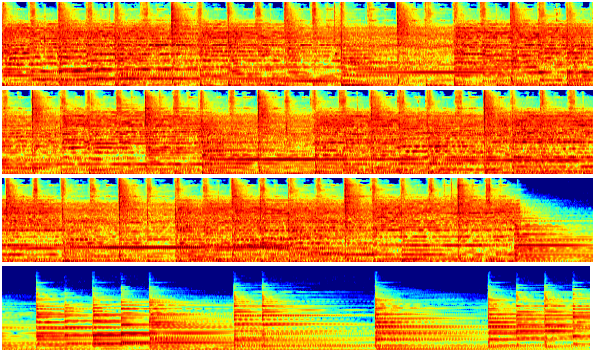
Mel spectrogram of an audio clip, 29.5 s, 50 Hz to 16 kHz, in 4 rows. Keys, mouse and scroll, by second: 0.4 scroll up 1, 0.9 click, 2.5-3.1 scroll up 1, 3.1-6.8 drag, 7.7 KP_1, 9.5 click, 25.1 scroll down 1, 25.4 click, 26.9 scroll down 1, 28.1 click, 28.9 scroll up 1, 29.3 click.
